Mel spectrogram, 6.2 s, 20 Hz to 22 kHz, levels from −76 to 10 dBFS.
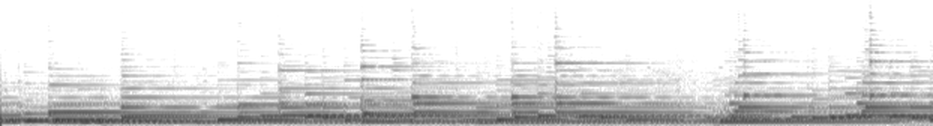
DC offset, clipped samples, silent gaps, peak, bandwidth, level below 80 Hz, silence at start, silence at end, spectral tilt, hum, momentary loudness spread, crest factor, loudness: under 0.1%; under 0.1%; none; -10 dBFS; 8.6 kHz; -58 dBFS; 0 s; 0 s; -9.5 dB/octave; none; 5 LU; 12 dB; -23 LUFS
